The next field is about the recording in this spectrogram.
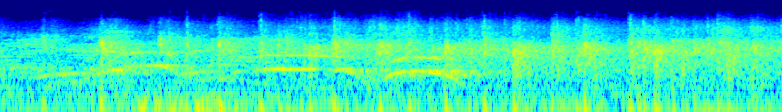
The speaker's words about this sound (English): You know what? Let me tell you something about the guys who are clapping. They know how dead they were, right?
